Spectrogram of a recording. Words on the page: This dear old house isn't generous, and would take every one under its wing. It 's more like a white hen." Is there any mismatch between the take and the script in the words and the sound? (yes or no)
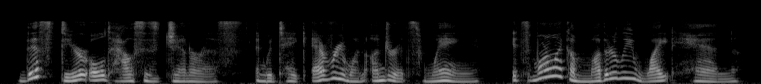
yes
